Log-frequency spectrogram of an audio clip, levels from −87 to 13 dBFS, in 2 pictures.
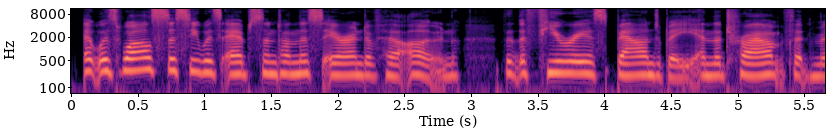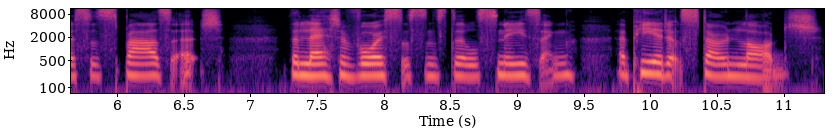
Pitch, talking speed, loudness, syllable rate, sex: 215 Hz, 165 wpm, -18 LUFS, 4.8 syllables/s, female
